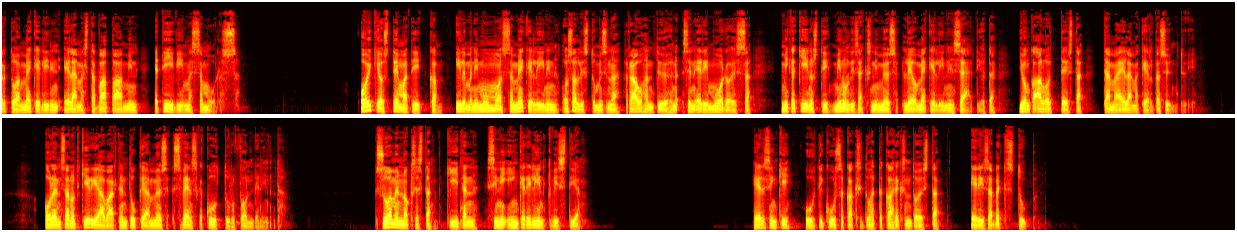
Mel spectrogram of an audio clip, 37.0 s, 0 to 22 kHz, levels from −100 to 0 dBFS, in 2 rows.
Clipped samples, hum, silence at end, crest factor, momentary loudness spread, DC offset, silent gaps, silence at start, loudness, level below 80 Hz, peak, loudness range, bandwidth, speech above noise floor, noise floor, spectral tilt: under 0.1%; none; 3.15 s; 22 dB; 9 LU; under 0.1%; 5.23-5.31 s, 16.48-16.52 s, 27.68-29.16 s; 0 s; -23 LUFS; -50 dBFS; -2 dBFS; 6 LU; 16.5 kHz; over 68 dB; under -90 dBFS; -5 dB/octave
